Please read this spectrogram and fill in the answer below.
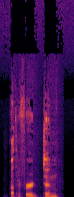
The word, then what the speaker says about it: Rutherfordton: In Rutherford, Rutherfordton, that's how you say it.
